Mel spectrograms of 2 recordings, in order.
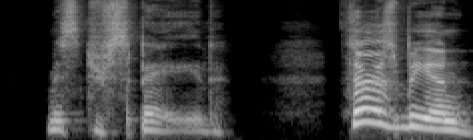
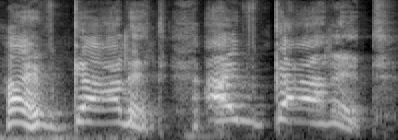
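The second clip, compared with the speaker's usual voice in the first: excited shout; 8 semitones higher, 7 dB louder than usual. Acted. Cairo finds the Falcon.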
